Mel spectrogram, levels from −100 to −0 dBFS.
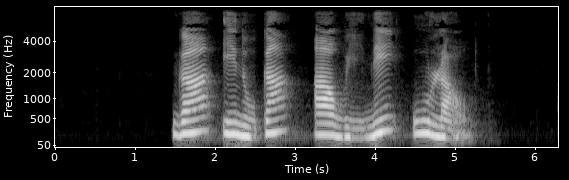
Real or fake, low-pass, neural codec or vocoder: real; 7.2 kHz; none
